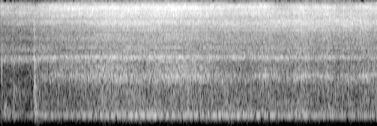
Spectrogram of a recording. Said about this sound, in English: Vacuum, please.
